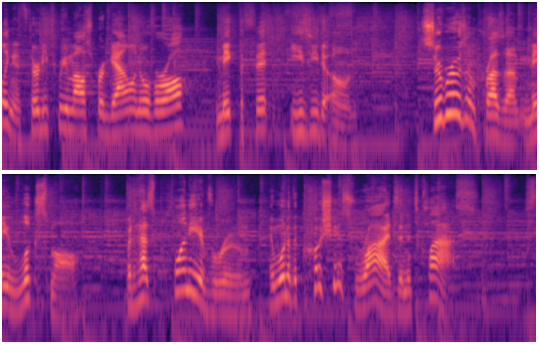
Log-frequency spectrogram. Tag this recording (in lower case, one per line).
music
speech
